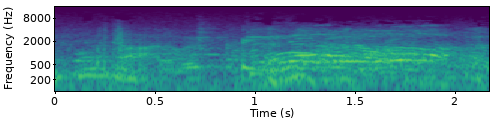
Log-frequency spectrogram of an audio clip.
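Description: Several people talking at once in a large room, with one voice standing out louder in the second half.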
